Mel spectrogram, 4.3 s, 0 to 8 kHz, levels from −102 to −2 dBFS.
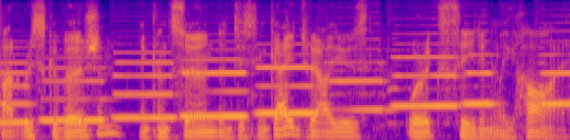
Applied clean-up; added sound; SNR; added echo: none; Wind instrument, woodwind instrument; -1 dB; none.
